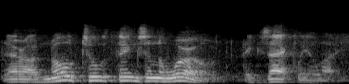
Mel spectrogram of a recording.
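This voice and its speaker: An actor playing a matter-of-fact forensic expert witness in an old radio drama, testifying in a measured, unemotional way. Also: male voice, mid-range voice, sing-song. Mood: factual, measured. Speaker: forensic chemist on the witness stand. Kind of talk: 1950s radio drama acting. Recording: muffled, noisy old radio recording.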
